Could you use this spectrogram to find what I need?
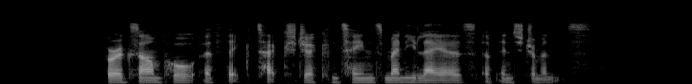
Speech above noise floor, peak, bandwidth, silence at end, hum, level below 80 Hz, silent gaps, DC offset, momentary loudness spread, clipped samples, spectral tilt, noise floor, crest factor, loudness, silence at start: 39 dB; -12 dBFS; 7.4 kHz; 1 s; none; -76 dBFS; none; under 0.1%; 12 LU; under 0.1%; -2.5 dB/octave; -74 dBFS; 26 dB; -35 LUFS; 1.05 s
